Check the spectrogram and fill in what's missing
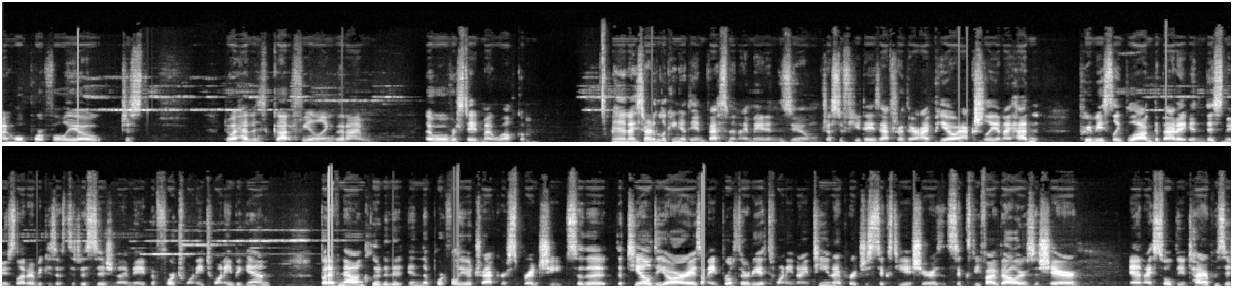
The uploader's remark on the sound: Hello from Lake Tahoe! We are on the road again, and I’m taking advantage of the slightly better AQI in the early morning to have some breakfast outside.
